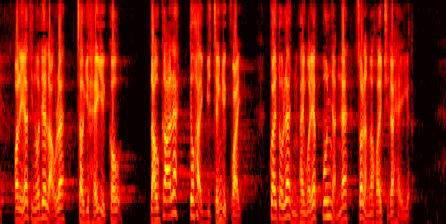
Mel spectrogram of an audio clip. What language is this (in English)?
Cantonese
